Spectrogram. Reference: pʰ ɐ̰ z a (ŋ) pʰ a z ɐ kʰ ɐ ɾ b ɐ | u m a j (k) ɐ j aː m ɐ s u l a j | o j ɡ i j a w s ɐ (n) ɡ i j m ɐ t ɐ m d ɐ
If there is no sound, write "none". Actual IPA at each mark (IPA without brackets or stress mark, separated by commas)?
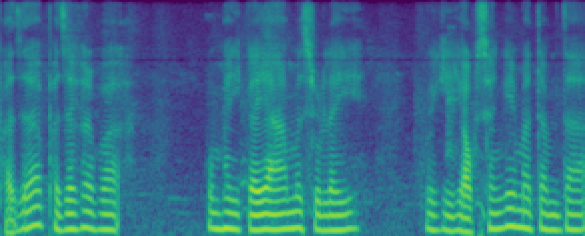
none, k, ŋ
